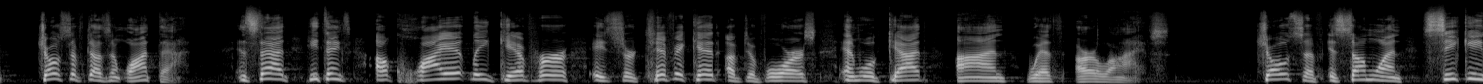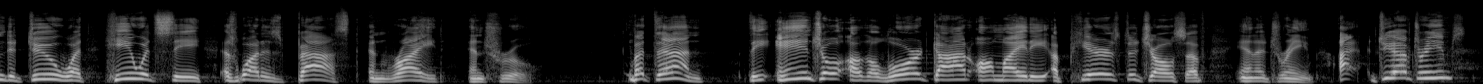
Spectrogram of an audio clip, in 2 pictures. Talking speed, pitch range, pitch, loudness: 120 wpm, 165-230 Hz, 195 Hz, -23 LUFS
